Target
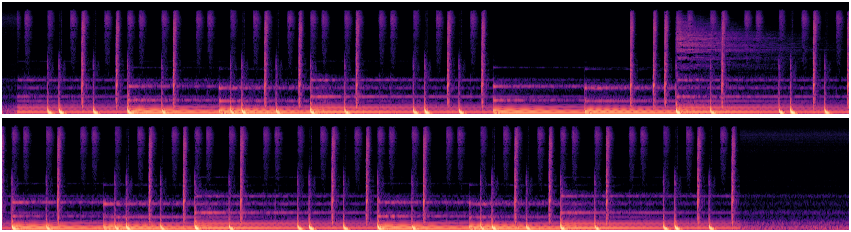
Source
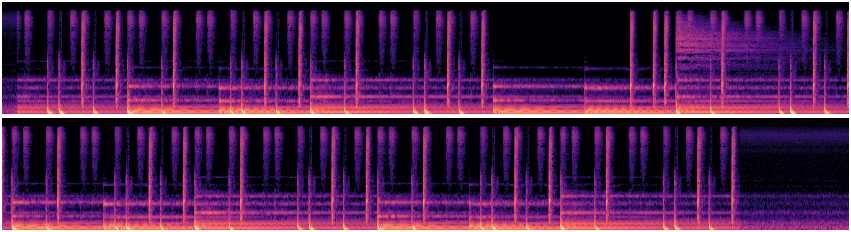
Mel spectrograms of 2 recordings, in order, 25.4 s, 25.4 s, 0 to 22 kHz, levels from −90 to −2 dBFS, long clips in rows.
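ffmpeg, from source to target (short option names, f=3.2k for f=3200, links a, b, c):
-af "lowshelf=f=190:g=10.5,volume=-7dB"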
